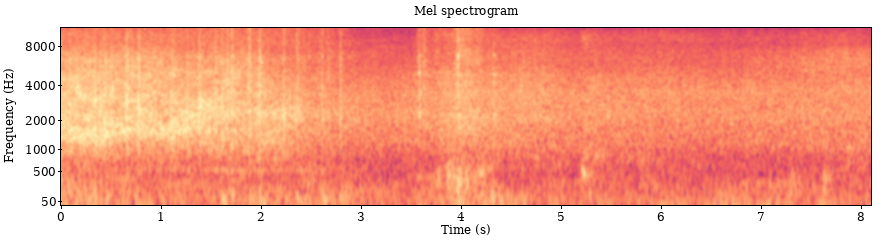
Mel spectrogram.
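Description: HO-scale container wagons rolling along KATO Unitrack, their metal wheels giving a steady rushing rattle on the rails that is loudest for the first two seconds or so and then drops lower. There is a single knock about four seconds in.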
